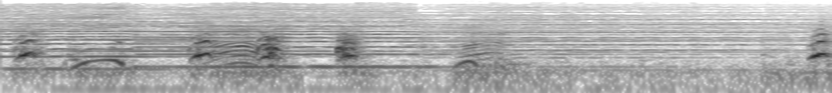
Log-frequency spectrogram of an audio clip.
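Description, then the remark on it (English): Large Alsatian police dogs of a police dog squad in South Africa bark in short, irregular bursts, a few sharp yelps and growly barks, spaced out over a few seconds against a steady low background hum. “Footage of a black man being mauled by an Alsatian while a group of police officers watch.”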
